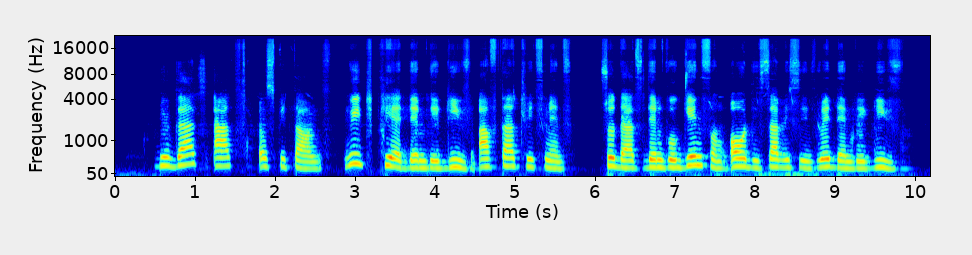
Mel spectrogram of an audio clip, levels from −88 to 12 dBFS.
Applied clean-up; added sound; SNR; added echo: neural mask model DeepFilterNet 3.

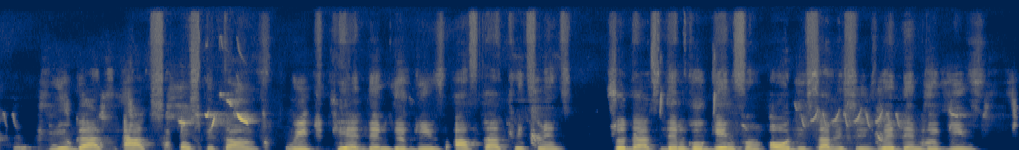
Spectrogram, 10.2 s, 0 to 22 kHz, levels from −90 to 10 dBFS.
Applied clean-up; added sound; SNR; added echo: neural mask model Resemble Enhance denoiser.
